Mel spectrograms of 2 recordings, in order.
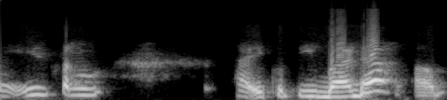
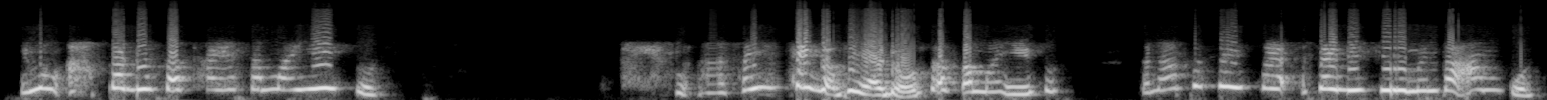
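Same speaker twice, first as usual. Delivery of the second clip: indignant; 12 semitones higher than usual. Retold or imitated. Indignant retold objection.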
